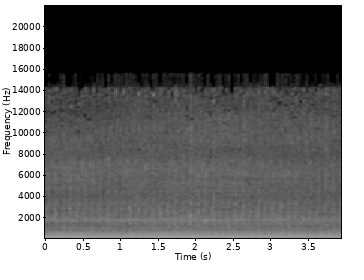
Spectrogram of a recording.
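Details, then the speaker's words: Fiat Albea, cold engine just after start: rapid light ticking about three per second over idle, lasting up to a minute or until warm; traced to a loose exhaust manifold, fixed by retightening it. "появилась такая проблема заведешь машину идет какой-то стук какое-то время у минуты может быть не всегда правда бывает"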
